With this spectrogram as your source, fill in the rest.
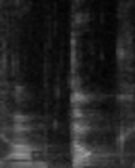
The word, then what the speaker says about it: tteok: But the base is bubbling away here and we're putting the tteok. Yes, that's right. You're pronouncing it beautifully.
